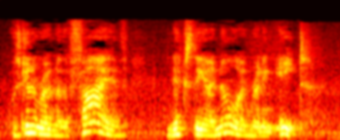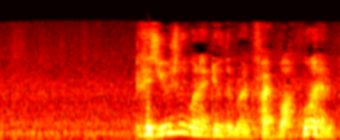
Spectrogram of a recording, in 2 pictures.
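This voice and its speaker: A man talking casually in a vlog, rambling and restarting his sentences, his voice rough from a cold. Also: on the high side, fairly bright tone, a little hiss or hum, poor audio. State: getting over a cold, rough voice. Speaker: fitness vlogger. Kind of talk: casual weekly update vlog.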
